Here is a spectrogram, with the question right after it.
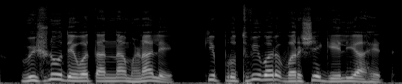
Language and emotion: Marathi, neutral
